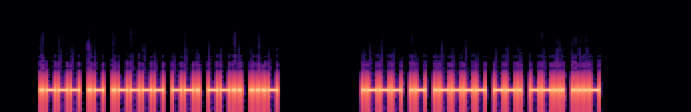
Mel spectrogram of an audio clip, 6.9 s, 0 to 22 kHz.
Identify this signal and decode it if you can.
Morse code, heard as a keyed tone, about 40 wpm, 700 Hz. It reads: JA1GZV JA1GZV
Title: Call Signs Repeated 2x - 40wpm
